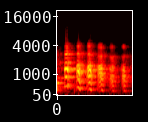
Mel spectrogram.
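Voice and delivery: loud jeering ha ha laugh from the class; mocking laughter. Classmates laughing at the bean, loud jeering laughter. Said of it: "They go".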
